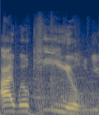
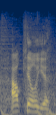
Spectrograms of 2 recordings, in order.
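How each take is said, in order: First: Both words of 'I will' are said in full. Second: 'I will' is shortened into one syllable. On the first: The speaker calls it right. "You got to say it like that" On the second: The speaker calls it wrong. "Don't go"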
